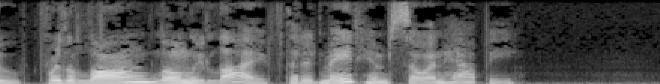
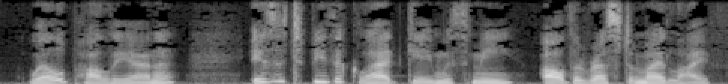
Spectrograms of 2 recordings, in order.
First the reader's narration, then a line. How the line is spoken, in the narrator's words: asked the man gently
